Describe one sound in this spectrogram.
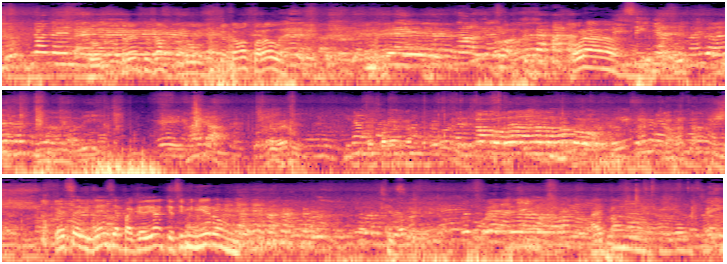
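Several young men and women chat and laugh.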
